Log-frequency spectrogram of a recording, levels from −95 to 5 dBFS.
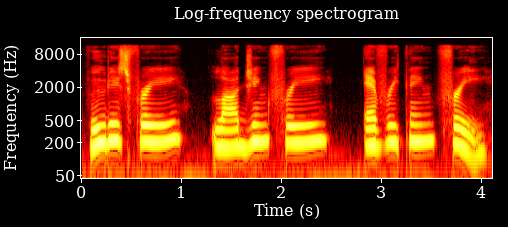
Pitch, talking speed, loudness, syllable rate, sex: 195 Hz, 75 wpm, -16 LUFS, 3.1 syllables/s, female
